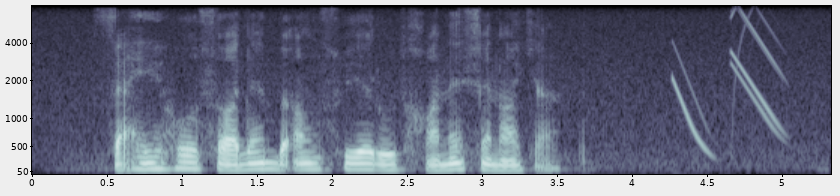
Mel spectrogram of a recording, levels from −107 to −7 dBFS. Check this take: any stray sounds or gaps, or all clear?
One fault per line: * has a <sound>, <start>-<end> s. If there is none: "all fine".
* has a chirp, 4.3-5.1 s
